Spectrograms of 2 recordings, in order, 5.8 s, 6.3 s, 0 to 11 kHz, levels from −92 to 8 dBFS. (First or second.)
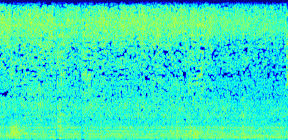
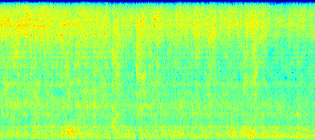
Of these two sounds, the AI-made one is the second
